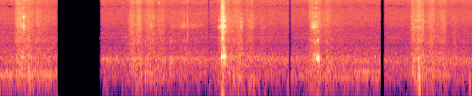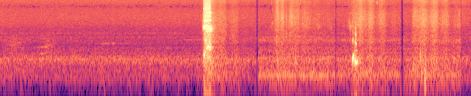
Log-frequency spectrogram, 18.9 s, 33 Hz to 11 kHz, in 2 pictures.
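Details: Hiccups after drinking a bottle of soda after dinner, an episode lasting 1 hour 51 minutes; several brief sharp catches a few seconds apart over steady room or fan noise.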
